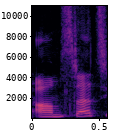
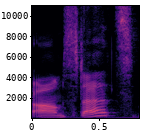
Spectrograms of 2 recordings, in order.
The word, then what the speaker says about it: Amstutz: I'm Sandra Amstutz. You can find all my social media at Sandra Amstutz.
